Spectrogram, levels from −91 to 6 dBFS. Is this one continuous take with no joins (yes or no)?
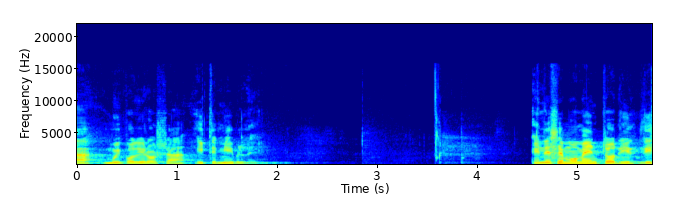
yes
